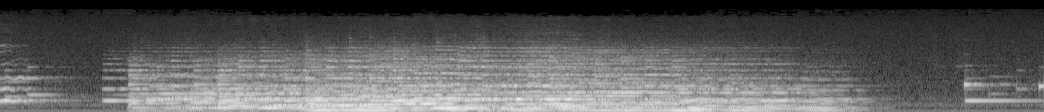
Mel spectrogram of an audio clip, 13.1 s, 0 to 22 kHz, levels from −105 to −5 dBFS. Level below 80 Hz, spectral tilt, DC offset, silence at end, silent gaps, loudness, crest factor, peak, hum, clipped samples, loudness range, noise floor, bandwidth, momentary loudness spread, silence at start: -30 dBFS; -9.5 dB/octave; under 0.1%; 0 s; none; -21 LUFS; 16 dB; -6 dBFS; none; under 0.1%; 10 LU; -55 dBFS; 5.8 kHz; 16 LU; 0 s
